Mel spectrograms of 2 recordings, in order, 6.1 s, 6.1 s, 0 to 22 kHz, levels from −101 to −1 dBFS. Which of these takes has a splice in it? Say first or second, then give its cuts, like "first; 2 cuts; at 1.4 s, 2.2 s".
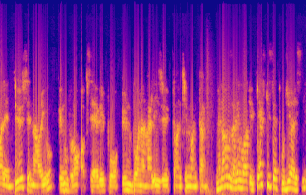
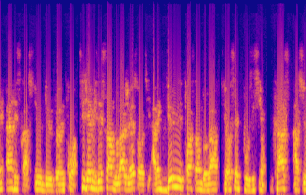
first; 1 cut; at 4.3 s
